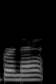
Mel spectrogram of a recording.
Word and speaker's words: Burnett: Kylie Burnett. – Can you spell that for me? – K-Y-L-I-E. B-U-R-N-E-T-T.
